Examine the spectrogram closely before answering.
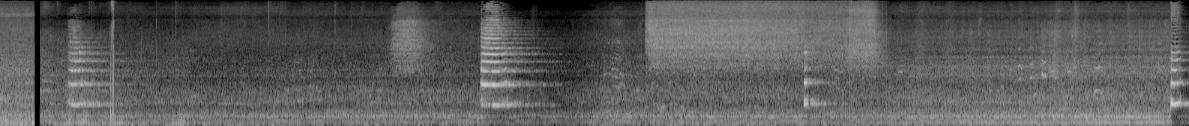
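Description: A train horn sounds several times.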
